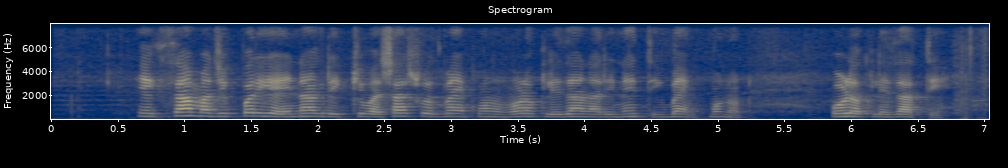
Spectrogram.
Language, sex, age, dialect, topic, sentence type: Marathi, female, 31-35, Northern Konkan, banking, statement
